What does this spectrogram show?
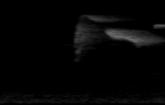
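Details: Orange-headed thrush heard in the morning giving a single brief, bright whistled phrase that slides downward, ending with a short high note.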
